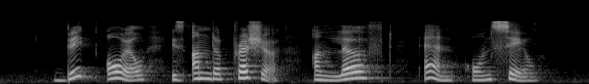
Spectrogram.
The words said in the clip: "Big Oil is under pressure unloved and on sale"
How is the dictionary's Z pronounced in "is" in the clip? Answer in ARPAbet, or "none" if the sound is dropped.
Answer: Z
